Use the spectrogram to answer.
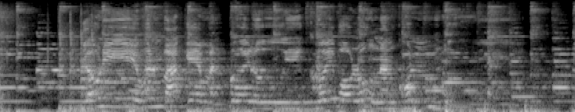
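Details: HotRock speaker after repair of a constant hum fault; music plays clean with no hum or buzz between notes, amplifier healthy.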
